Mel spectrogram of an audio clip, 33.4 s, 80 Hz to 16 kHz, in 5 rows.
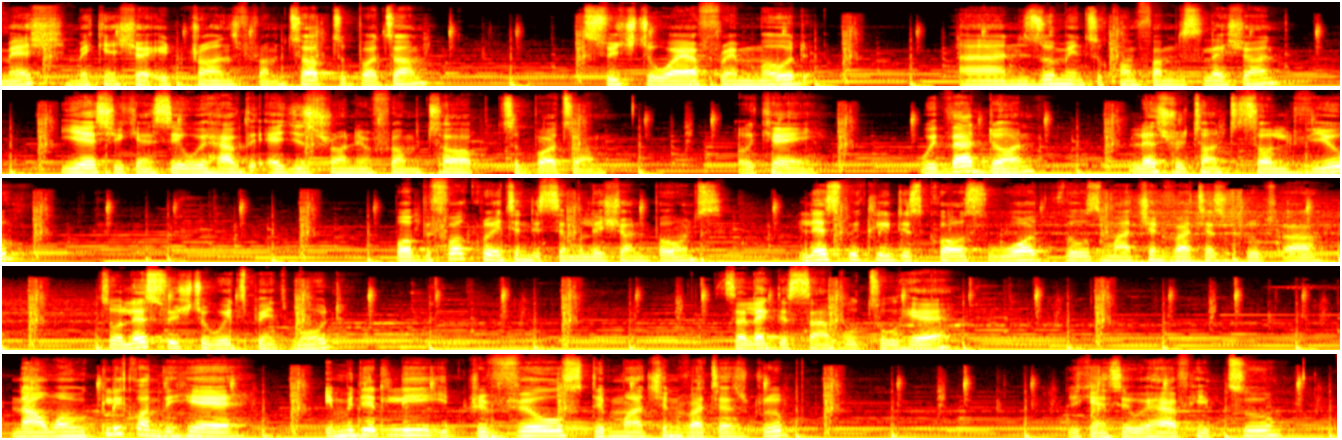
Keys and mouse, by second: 2.9 shift+z, 4.1 KP_3, 12.4 z, 20.4 Tab, 23.7-25.9 drag, 27.3-33.4 drag.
